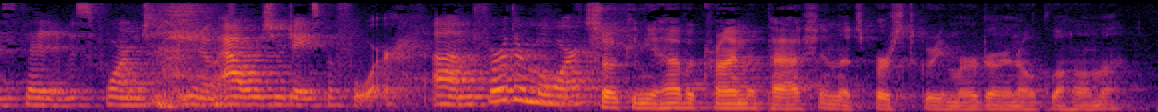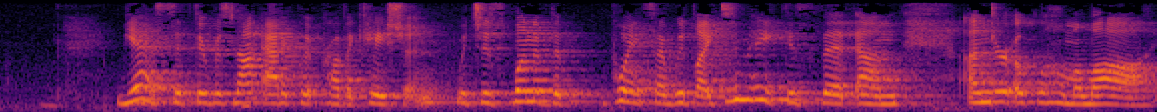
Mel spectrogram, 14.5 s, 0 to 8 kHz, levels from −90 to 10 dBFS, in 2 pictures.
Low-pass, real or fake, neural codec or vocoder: 7.2 kHz; real; none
